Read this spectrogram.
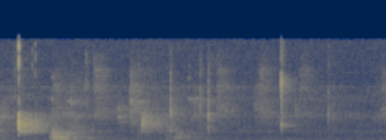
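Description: Snooker balls click sharply against each other on a table.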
